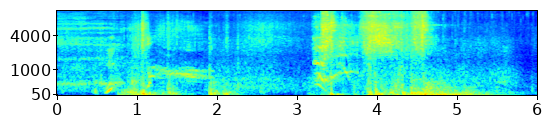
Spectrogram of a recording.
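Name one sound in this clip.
Heavy blows thud and smack against a body.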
